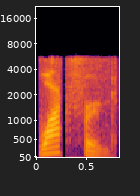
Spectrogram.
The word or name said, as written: Watford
